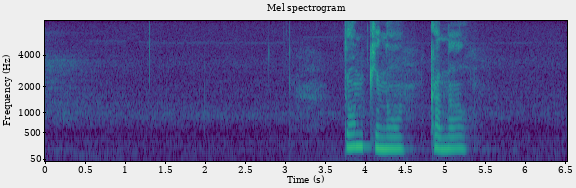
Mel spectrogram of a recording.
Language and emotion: Russian, sad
